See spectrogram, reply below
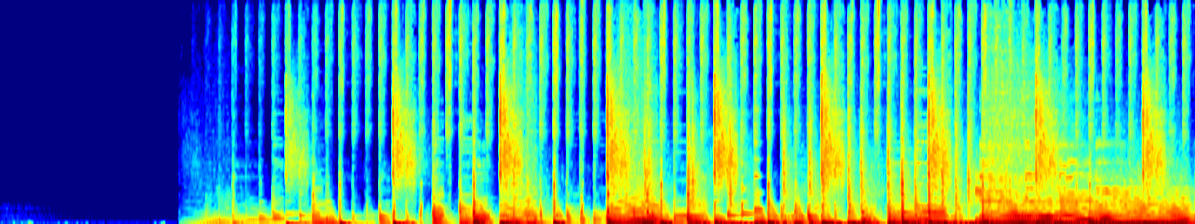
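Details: Near-silence for two seconds, then loud, beat-driven music with plucked guitar and heavy bass; no animal sounds.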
